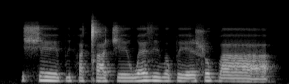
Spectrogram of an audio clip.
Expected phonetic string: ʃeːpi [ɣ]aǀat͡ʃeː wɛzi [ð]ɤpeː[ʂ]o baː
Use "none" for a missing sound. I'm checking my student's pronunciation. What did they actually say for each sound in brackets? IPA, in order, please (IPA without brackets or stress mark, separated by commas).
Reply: h, ð, ʂ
